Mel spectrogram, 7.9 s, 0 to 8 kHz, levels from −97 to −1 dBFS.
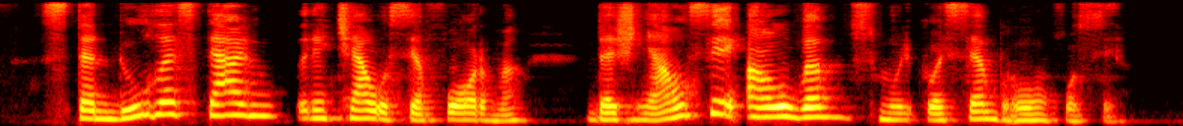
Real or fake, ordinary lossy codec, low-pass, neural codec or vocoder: fake; AAC, 48 kbps; 7.2 kHz; codec, 16 kHz, 1 kbps, FunCodec, trained on LibriTTS, 50 frames a second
